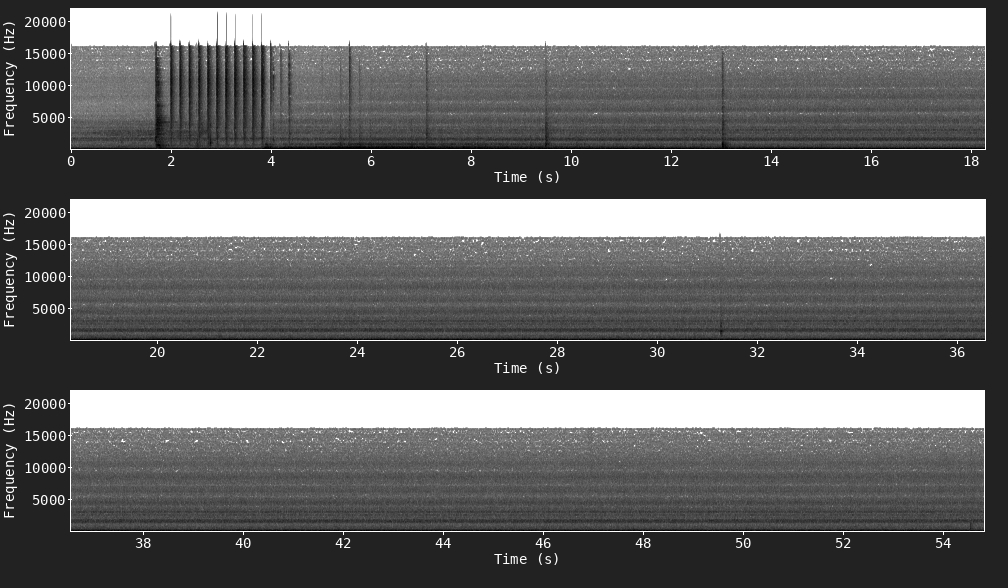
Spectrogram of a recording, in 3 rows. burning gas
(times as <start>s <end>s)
1.6s 13.4s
